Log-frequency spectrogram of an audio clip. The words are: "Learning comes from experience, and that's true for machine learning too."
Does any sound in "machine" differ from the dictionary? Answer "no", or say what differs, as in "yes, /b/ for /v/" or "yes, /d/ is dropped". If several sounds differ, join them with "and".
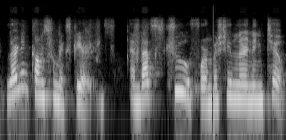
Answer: no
